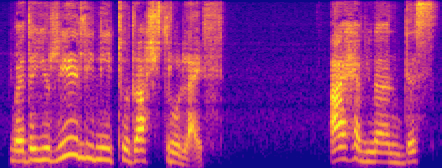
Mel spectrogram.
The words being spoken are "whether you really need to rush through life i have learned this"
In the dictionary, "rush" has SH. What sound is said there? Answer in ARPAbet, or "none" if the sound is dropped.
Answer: SH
